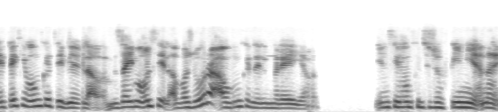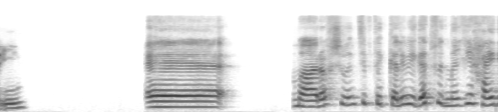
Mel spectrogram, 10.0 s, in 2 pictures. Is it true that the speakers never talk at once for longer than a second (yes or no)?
yes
